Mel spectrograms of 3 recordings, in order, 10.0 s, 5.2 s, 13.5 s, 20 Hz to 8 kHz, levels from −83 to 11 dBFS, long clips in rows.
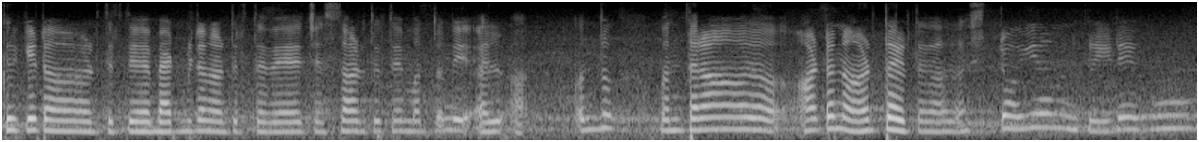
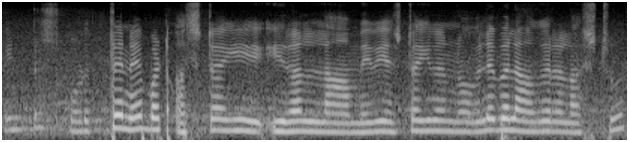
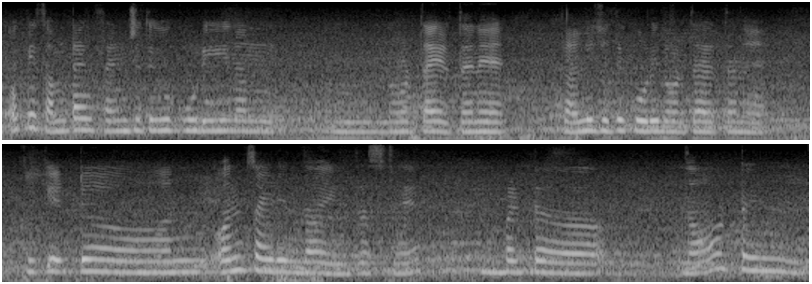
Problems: background sounds at intervals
